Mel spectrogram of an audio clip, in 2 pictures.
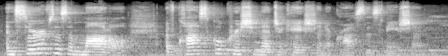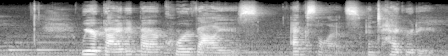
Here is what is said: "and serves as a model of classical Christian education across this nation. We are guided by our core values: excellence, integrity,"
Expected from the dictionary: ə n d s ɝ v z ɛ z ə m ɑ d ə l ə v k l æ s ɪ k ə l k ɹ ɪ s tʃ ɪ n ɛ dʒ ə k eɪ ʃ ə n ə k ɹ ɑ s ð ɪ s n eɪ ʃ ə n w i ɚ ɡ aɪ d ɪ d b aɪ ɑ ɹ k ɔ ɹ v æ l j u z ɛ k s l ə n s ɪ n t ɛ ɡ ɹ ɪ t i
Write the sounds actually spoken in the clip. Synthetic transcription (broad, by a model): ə n s ɝ v z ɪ z ə m ɑ d l ə v k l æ s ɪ k l k ɹ ɪ s tʃ ɪ n ɛ dʒ ə k eɪ ʃ ə n ə k ɹ ɑ s ð ɪ s n eɪ ʃ ə n w i ɚ ɡ aɪ d ɪ d b aɪ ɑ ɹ k ɔ ɹ v æ l j u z ɛ k s l ə n s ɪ n t ɛ ɡ ɹ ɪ t i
